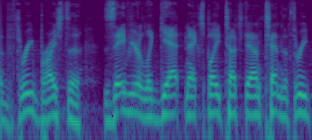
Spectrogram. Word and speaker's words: Legette: If he wants to pronounce his name legette, I'm just going to have to disagree.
